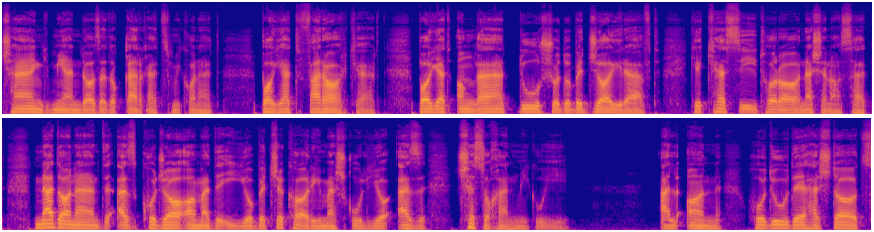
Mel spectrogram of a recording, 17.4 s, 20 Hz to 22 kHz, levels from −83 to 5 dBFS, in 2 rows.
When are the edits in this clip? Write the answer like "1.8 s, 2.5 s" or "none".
none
